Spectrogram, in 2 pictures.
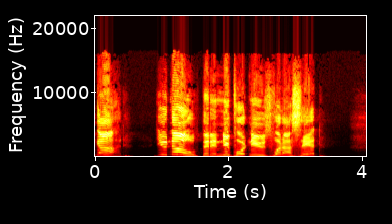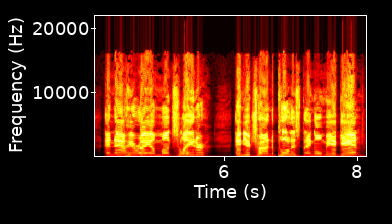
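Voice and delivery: loud, high protest to God; exasperated shout, retold from the pulpit; retold outburst to God. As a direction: cry out a complaint to heaven.

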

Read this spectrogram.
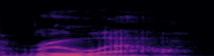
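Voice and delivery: Ruel said as "ROO-al"; corrected pronunciation. Shown as a demonstration. Host correcting himself after hearing the app, Ruel pronounced "ROO-al". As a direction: say Ruel with a "roo" start, then a short "al". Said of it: "It's Ruel".

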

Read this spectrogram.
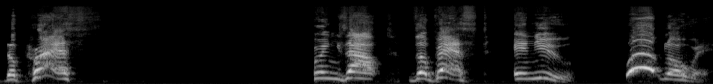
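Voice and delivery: loud, rising sermon cadence; fervent preacher building; preaching at full force. Acted. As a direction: drive the point home to the church. Preaching climax.

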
